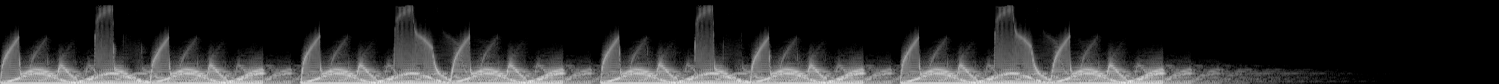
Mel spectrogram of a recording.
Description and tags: DnBbassline160bpm3
Dark, acidic drum & bass bassline variations with beats at 160BPM
dnb, acid, dark, beat, 160bpm, bassline, lfo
